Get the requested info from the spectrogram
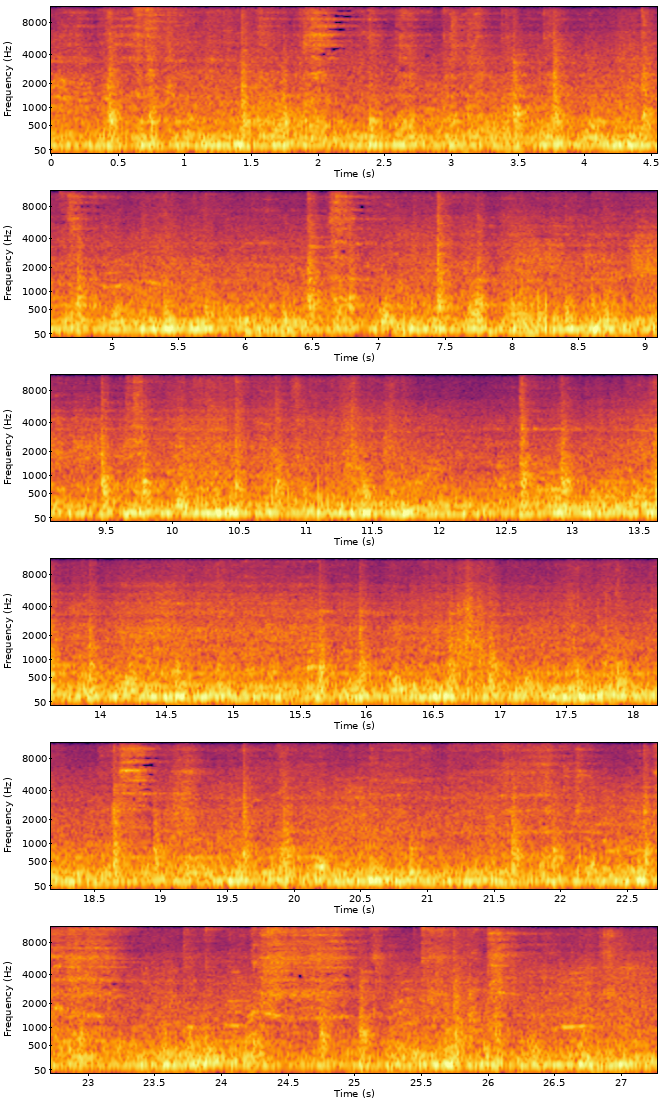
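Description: Diesel train rolling past at close range on Hanoi's street-level railway: a steady low engine drone with wheels clacking over the rail joints.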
